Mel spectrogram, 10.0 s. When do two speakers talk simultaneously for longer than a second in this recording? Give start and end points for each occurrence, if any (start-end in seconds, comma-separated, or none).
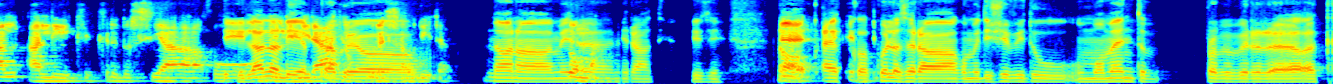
1.6-3.4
